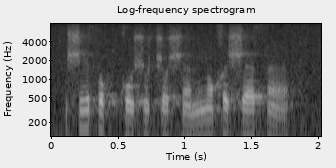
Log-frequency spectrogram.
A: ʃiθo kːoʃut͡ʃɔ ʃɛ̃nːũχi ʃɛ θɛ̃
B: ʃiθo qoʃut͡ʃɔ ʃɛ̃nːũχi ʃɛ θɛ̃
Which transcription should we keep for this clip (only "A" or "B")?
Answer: A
